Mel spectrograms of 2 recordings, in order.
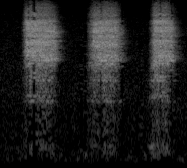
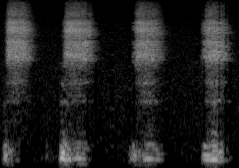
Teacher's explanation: Once you learn the articulation of ‘s’, it becomes easier for you to learn the articulation and sound of ‘z’. The ‘s’ sound does not require any vibration on vocal cords or throat so it is unvoiced sound whereas ‘z’ does require vibration on vocal cords so it is voiced sound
